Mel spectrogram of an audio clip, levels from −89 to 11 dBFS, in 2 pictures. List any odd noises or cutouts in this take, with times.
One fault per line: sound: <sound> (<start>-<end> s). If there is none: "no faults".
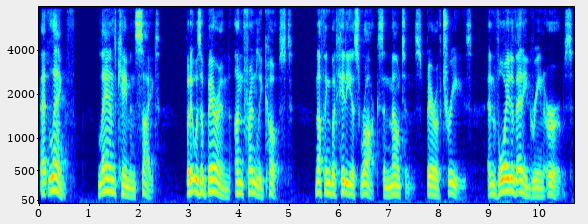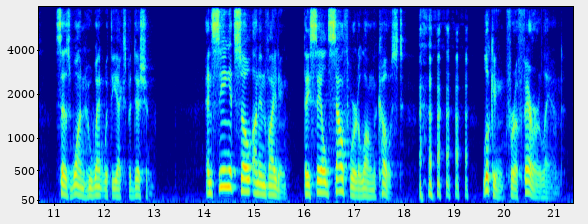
sound: laugh (18.3-19.3 s)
